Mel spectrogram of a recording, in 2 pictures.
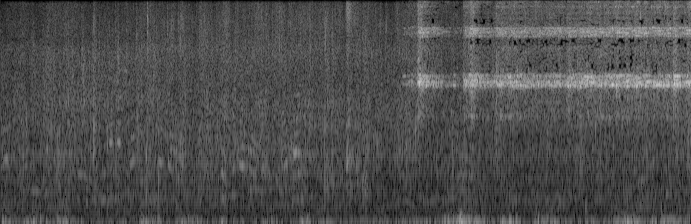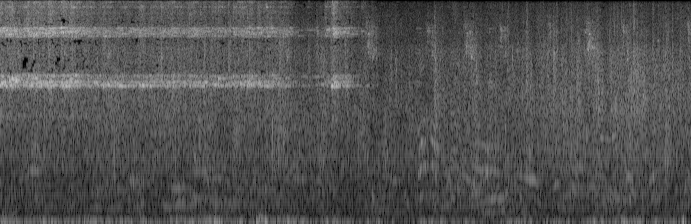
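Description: Visitors talk quietly in the distance outdoors.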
